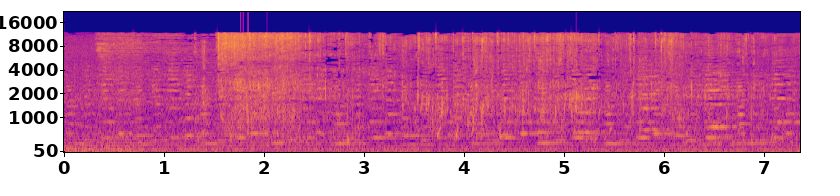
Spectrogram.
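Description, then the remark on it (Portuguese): Water pours steadily from a city fountain in Austria's capital, fed by clean water coming down from the Alps; a continuous splashing rush that stays loud and even for the whole stretch, with no pauses or change in flow. “A água abastece 900 fontes da cidade e também chega às torneiras de todas as casas.”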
